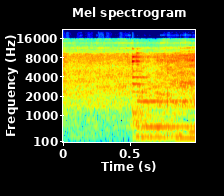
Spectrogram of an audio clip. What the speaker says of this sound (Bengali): তেলে চিংড়ি দিয়ে দিয়েছি ওর উপরে নুন হলুদ মশলা সব দিয়ে দিয়েছি দিয়ে এগুলো ভাজা ভাজা করছি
